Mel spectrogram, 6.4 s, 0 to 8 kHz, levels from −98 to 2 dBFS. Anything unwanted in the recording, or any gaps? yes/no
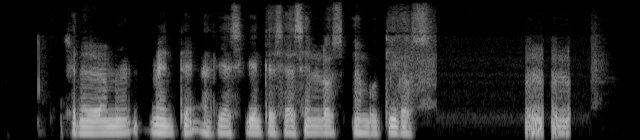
yes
